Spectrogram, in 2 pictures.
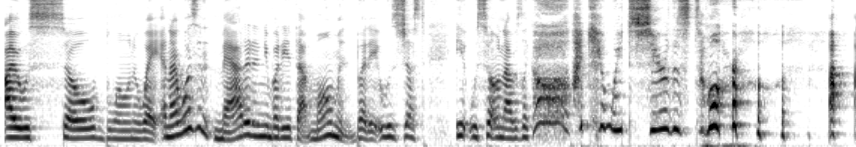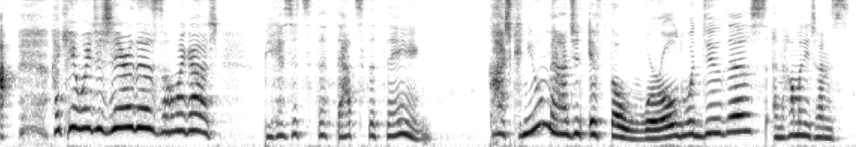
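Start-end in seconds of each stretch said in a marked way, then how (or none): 5.3-10.7 high, loud, laughing squeal; giddy excitement. Retold or imitated. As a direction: burst out, thrilled and laughing. Retells own excited reaction, laughing.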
